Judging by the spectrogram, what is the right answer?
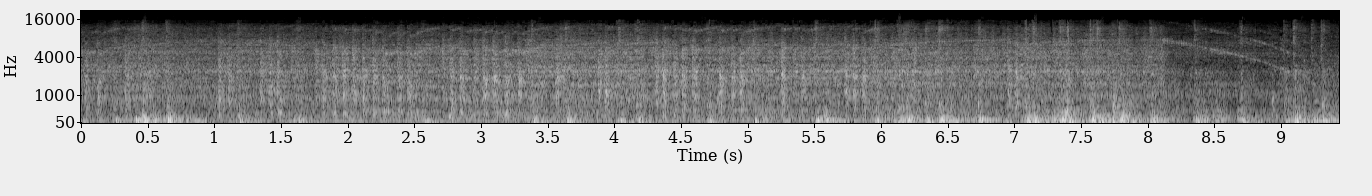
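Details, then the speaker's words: Ford F-350 ramp truck with a swapped 8.1 big-block V8 on the stock ECU, first start, cold: cranks, catches and settles into a deep steady rumble with light blips; normal start and idle. "yeah there we go he's got some rumble to it that sounds pretty damn good"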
